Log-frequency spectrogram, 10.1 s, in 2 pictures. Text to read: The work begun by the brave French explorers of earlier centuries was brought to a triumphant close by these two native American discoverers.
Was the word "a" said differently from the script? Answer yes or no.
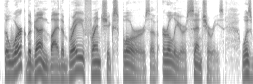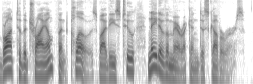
yes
